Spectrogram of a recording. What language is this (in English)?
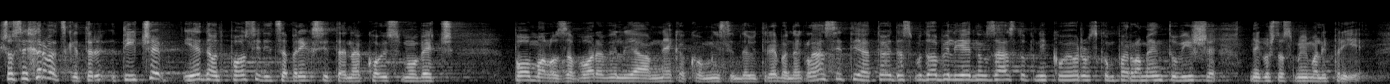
Croatian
